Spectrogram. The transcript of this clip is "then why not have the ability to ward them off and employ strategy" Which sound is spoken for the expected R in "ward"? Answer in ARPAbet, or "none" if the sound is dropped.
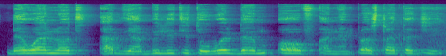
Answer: L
